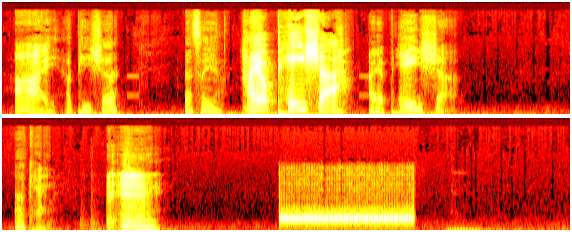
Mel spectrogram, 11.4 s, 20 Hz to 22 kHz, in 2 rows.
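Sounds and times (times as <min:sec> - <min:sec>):
speech: 0:00.1 - 0:04.6, 0:05.8 - 0:07.3
telephone ringback tone: 0:08.5 - 0:09.8.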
